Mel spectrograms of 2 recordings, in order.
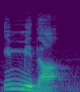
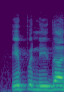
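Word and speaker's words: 입니다: इस वजह से हम इनको बुला रहे हैं इम्मिदा। इपनिदा नहीं कहेंगे, इपनिदा गलत प्रोनाउंसिएशन है, रॉन्ग टोटली। और ये आप इम्मिदा, इम्मिका, इसी तरह इपनिका नहीं पढ़ना हमने, इम्मिका।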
